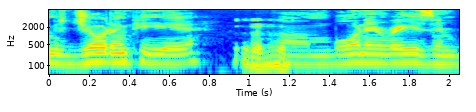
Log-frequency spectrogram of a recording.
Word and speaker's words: Jordan Pierre: we are here man we back with Jordan Jordan Pier is am I pronouncing that right yeah okay solid solid listen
